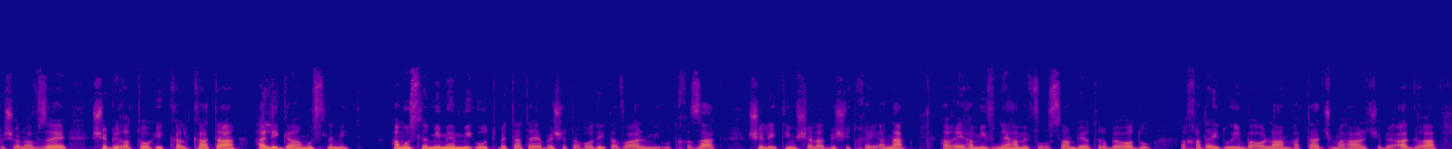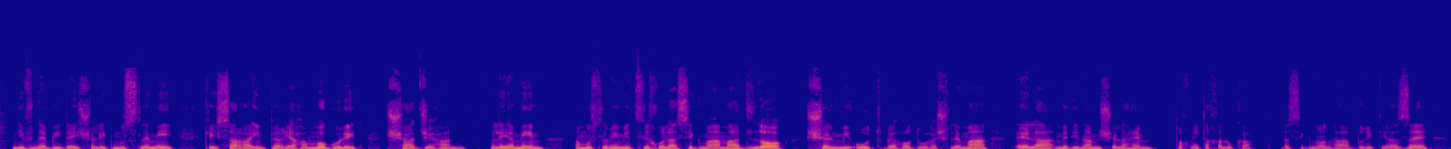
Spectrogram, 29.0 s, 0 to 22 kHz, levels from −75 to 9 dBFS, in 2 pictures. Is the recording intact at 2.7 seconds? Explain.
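No. At 2.73 s the speech and its background drop together by about 3 dB in a single step and stay lower, likely a microphone volume stepped down by the call software. Unlike a dropout, the sound continues, and unlike smooth gain riding, the drop is instant.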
